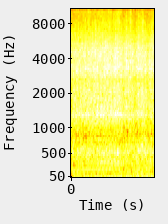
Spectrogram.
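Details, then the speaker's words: Mitsubishi Mirage G4, hot engine, new coil and plugs, injector code: uneven lumpy misfire idle appearing when injector harness wire is moved, loose connection in wiring. "So chineck namin dito and hinuhugot ko yung injector kasi nag-test ako kung may supply Meron naman pero nung ginalaw-galaw ko yung wire dito sa harness yun y mga"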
